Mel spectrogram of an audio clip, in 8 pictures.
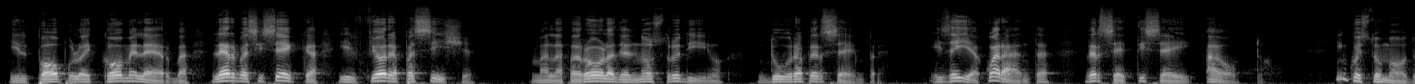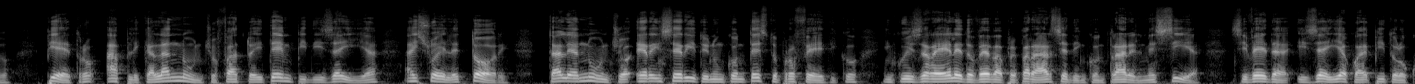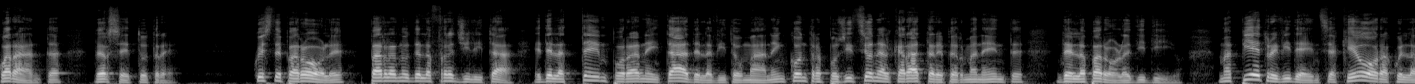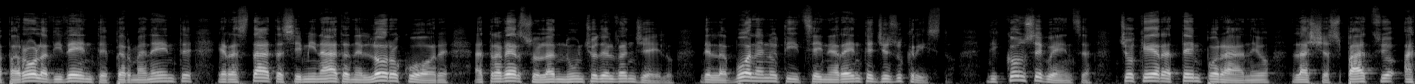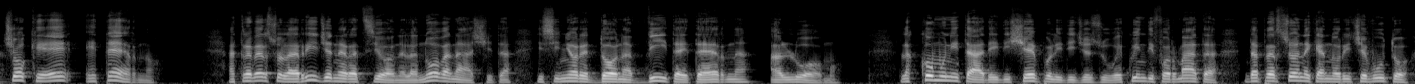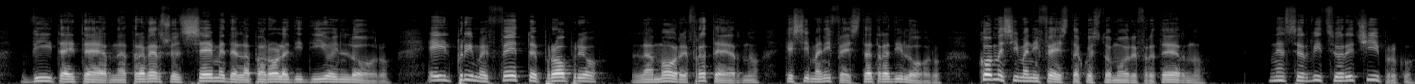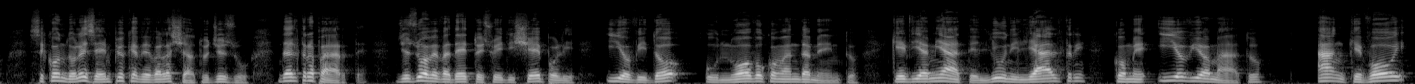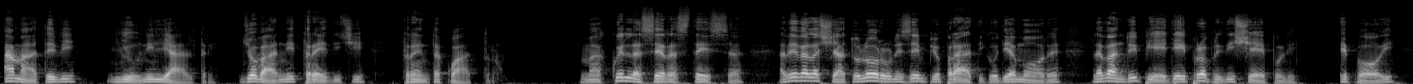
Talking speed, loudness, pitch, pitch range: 130 wpm, -22 LUFS, 125 Hz, 105-145 Hz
